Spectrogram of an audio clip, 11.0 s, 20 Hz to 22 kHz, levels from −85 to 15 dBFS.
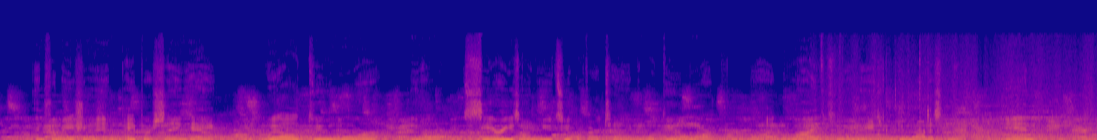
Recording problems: murmuring crowd; loud; throughout; 3 dB below the speech

